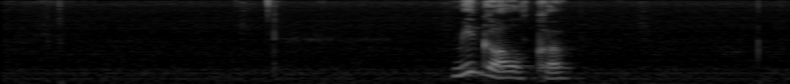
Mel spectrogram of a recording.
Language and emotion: Russian, neutral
